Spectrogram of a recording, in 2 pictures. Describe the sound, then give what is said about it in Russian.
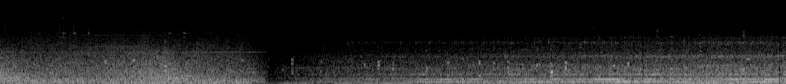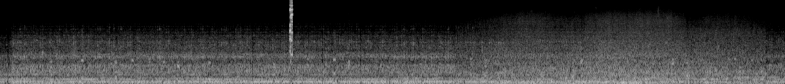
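A boat moves over waves with a continuous rush of water and wind, steady in level. The texture shifts abruptly a few times, and a single sharp click sounds midway. No voices are heard. “Это лодка, на которой сбежала Джейн.”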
